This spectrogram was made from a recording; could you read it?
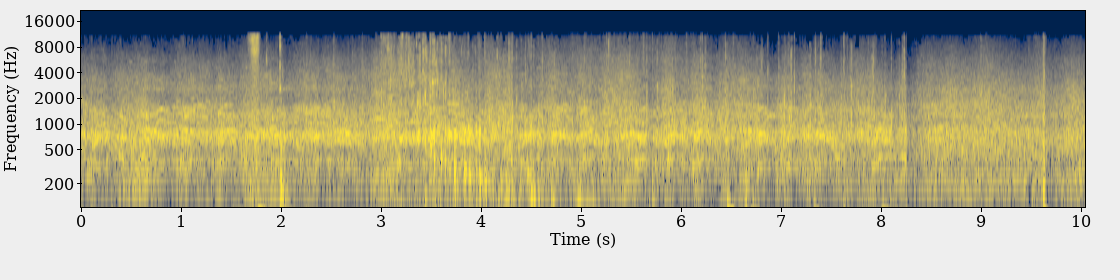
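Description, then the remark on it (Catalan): A crowd of young people in a town square shouts and cheers in a dense, continuous roar, with overlapping voices and sharp bursts of yelling rising above the steady din. “Ara sentim els crits de joves, espereu.”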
